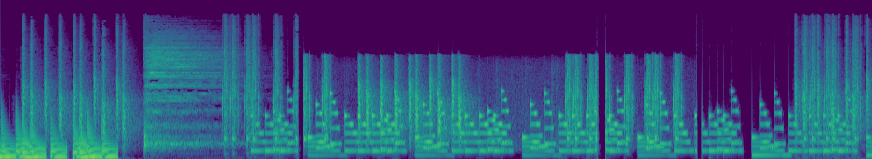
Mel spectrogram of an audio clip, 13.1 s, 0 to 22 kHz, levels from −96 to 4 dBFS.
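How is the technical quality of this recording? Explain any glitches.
The recording has two distinct faults, one lasting several seconds and one brief dropout inside it.

From 4.47 s to 10.53 s the sound turns dull and boxy, with nothing above 5.2 kHz and a new noise floor roughly 30 dB below the signal, while overall level stays about the same. An 80 ms silence marks the change. This is likely an input switched to a poorer device, such as another microphone or a headset's call profile, whose narrower band and own noise replace the original path until full bandwidth returns at 10.53 s.

At 8.96 s a gap at a join of encoded pieces opens: a 124 ms gap cuts into continuous sound, with its edges smeared by the codec, before the audio resumes where it stopped. It comes from separately encoded segments being butted together without trimming, so one segment's padded final frame and the next segment's start-up delay both remain as dead air.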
